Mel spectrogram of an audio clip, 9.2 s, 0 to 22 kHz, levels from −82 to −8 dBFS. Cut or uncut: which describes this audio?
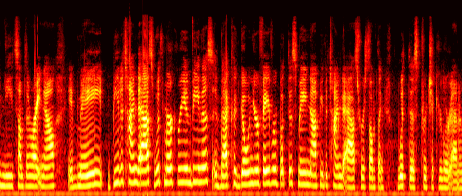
uncut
